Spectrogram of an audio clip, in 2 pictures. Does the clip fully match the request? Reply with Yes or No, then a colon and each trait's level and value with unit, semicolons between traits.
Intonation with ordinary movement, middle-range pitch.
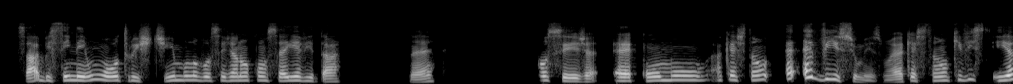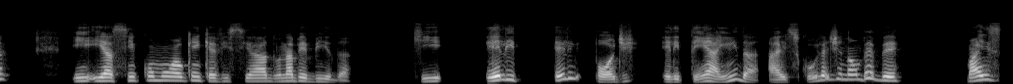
Yes: average, 4.8 semitones; medium, 180 Hz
